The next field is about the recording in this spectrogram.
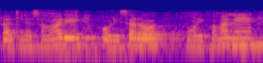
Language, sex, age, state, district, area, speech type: Odia, female, 60+, Odisha, Boudh, rural, spontaneous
